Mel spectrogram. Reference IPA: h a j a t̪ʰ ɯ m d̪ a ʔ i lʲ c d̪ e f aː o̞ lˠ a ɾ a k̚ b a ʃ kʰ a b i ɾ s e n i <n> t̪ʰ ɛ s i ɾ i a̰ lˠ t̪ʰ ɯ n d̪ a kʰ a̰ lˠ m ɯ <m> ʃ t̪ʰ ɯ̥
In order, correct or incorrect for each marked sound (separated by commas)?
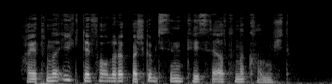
correct, incorrect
